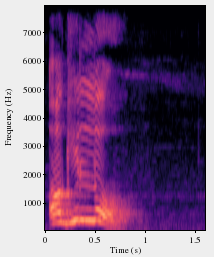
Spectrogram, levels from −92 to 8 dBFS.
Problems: none marked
